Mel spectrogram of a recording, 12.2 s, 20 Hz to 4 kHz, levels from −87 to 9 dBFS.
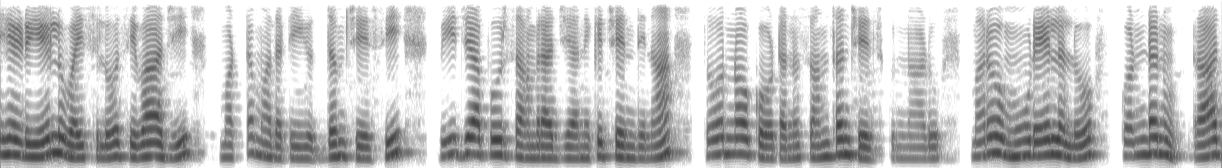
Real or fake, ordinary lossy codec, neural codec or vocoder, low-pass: real; none; none; 3.6 kHz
